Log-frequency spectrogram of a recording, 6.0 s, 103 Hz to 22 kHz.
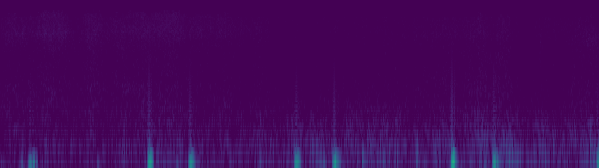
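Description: Soft paired low thumps, lub-dub, about 40 beats a minute, slow and even; a normal heartbeat.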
